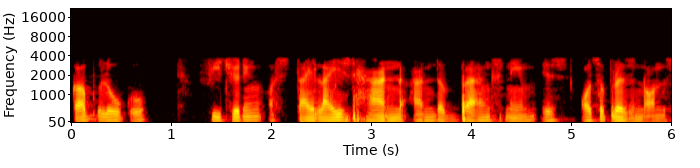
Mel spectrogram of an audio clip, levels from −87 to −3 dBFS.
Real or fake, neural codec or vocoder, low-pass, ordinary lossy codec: fake; vocoder, 44.1 kHz, 80 mel bands, Vocos; 3.6 kHz; none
